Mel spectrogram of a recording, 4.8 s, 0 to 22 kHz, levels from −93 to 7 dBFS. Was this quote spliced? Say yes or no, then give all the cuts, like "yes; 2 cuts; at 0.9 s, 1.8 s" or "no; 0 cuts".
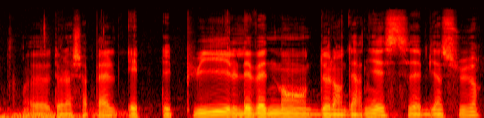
no; 0 cuts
